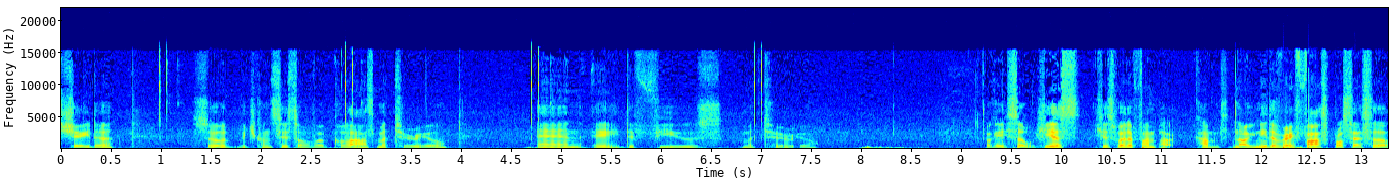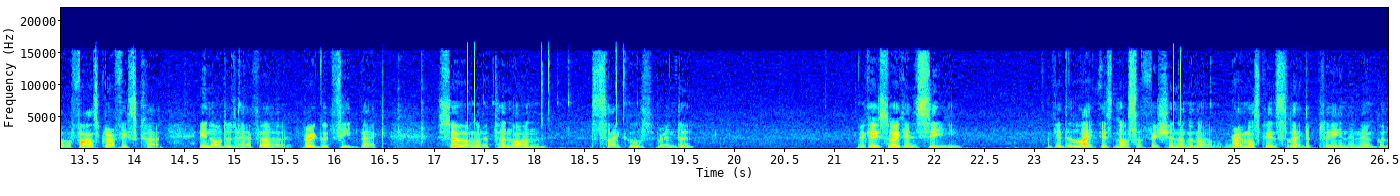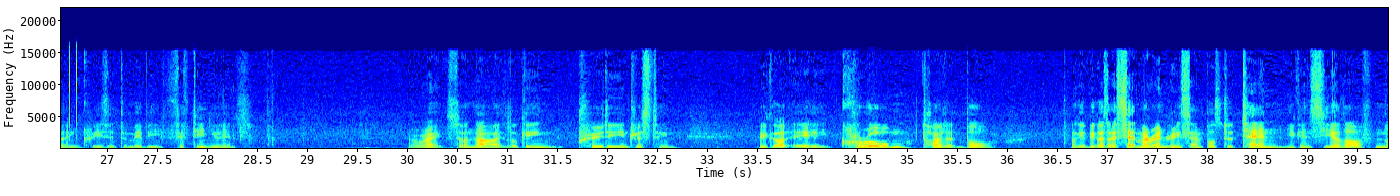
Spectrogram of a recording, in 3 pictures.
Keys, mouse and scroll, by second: 9.1 scroll up 1, 9.4 shift+middle click, 10.1-10.5 scroll down 1, 10.5-11.0 scroll up 1, 11.4 shift+middle click, 13.7 click, 21.4-22.3 scroll up 1, 22.6-23.2 scroll down 1, 24.5 right click, 26.6 click, 28.1 KP_1, 29.8 Return, 29.8 scroll up 1, 32.1 KP_Enter.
